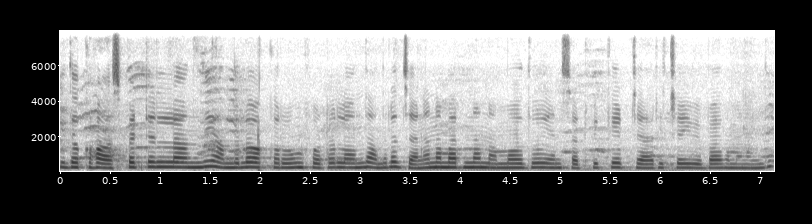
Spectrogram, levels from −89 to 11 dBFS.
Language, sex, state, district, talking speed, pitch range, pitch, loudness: Telugu, female, Andhra Pradesh, Srikakulam, 175 wpm, 235-260 Hz, 245 Hz, -18 LUFS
